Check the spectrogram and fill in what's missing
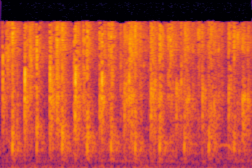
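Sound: audience clapping hands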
